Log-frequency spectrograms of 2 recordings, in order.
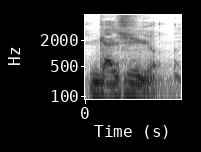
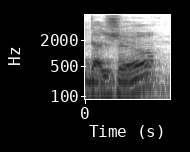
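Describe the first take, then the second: First: It ends with a soft 'jur' sound. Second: It ends with a soft 'jeur' sound. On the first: The speaker calls it right. "il se prononce gageure" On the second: The speaker calls it wrong. "Ce n'est pas gageur"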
